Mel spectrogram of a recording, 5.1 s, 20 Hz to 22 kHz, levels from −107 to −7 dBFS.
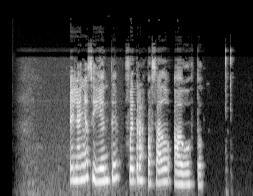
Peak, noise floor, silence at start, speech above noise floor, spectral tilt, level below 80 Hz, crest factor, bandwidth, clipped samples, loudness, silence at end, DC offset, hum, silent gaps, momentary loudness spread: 0 dBFS; -51 dBFS; 1.4 s; 36 dB; -3 dB/octave; -58 dBFS; 16 dB; 9.6 kHz; under 0.1%; -14 LUFS; 1 s; under 0.1%; none; none; 21 LU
